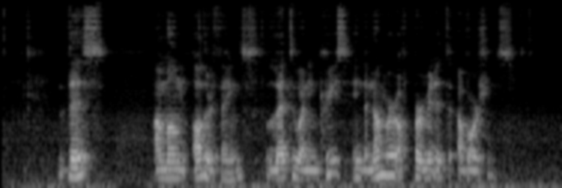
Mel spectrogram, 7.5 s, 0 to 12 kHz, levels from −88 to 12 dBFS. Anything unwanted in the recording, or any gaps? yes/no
no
